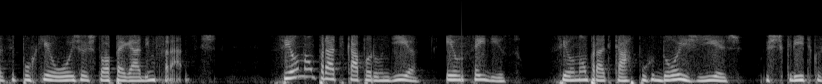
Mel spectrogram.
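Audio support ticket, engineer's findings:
G.726 ADPCM, throughout. Harsh, rasping hiss riding on the speech and tracking its level, with nothing above 3.8 kHz. Likely component: a G.726 coding stage, with grain heavier than DECT's usual 32 kbit/s, which fits 24 kbit/s. Fewer bits per predicted-difference sample means coarser quantisation and louder noise. Distinguishing point: the noise rises and falls with the speech level, unlike a steady background hiss, and shows no swirly or watery tones like those of a transform codec.

Overlapping chunks at 1.59 s, after "eu estou apegada em"; at 4.62 s, between "por um dia eu" and "sei disso"; and at 7.64 s. Short stutter-click at each, about 23 ms replayed. Probable component: chunked processing with 3 s blocks, each starting before the previous ends. Distinguishing point: the regular 3 s spacing and the repeated audio separate this from random packet-loss glitches or dropouts, which skip audio instead of doubling it.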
